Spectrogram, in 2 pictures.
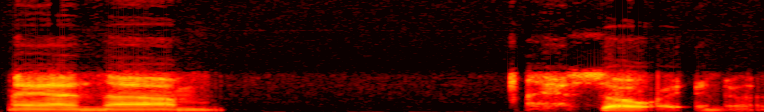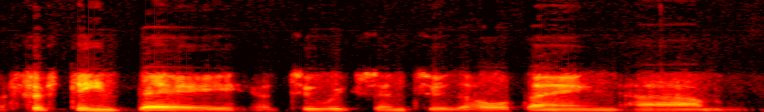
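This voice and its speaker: Very deep-voiced Hungarian man on a tinny line. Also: steady tone, no echo. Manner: halting, many restarts and ums. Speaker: guest screenwriter. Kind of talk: relaxed interview storytelling. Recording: dry tinny phone-like line.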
